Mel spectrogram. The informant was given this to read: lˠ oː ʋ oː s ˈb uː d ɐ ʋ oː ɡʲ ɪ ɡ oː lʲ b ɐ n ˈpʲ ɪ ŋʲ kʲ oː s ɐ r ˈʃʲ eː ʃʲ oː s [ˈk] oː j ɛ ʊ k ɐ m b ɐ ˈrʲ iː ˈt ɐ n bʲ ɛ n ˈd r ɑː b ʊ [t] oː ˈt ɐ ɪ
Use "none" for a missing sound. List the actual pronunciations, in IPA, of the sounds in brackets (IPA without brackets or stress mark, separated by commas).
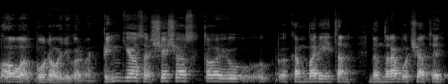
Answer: t, t͡ʃʲ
